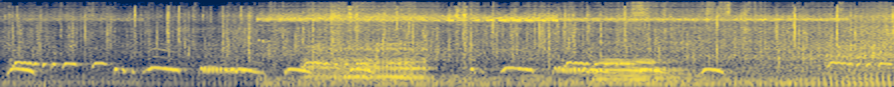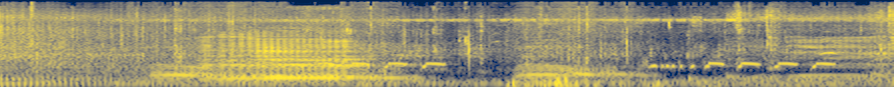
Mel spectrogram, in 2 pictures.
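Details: Several cows roaming roads in search of fresh grass moo in deep, drawn-out calls, with some higher bird chirps in between.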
